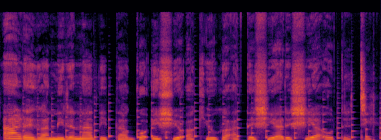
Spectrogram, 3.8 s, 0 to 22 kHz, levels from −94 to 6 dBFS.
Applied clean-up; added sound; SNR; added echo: neural mask model RNNoise.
